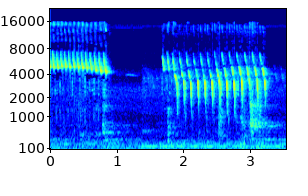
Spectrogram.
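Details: Canary song for arousing hens to mate: a fast high trill of repeated notes, a brief pause, then a rapid series of loud descending chirps.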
